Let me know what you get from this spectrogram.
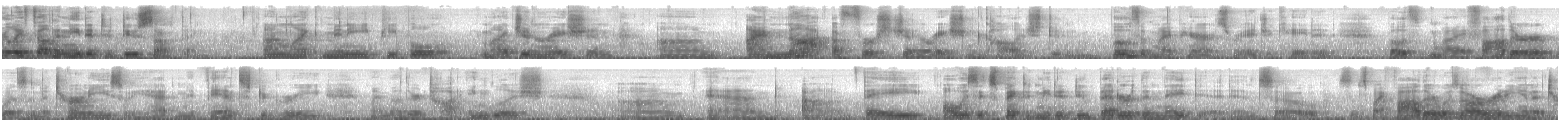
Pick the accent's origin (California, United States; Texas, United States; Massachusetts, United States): Massachusetts, United States; Sudbury; moved away as an adult; also born or lived in Dayton, Ohio / Englewood, New Jersey; now in Austin, United States; finally moved up to Sudbury, Massachusetts, where I spent most of my childhood and then teenage years before I went to college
